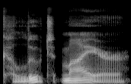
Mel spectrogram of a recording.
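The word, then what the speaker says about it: Kluetmeier: Mr. Klutmeier, pronounced Klutmeier, shot generations of American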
